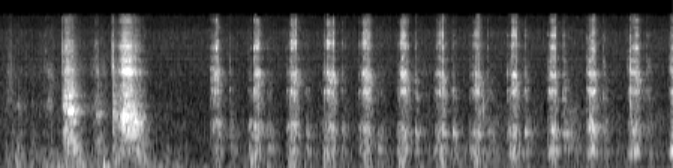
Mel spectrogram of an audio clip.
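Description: Large tailor's shears cutting through cotton fabric on a table. After two louder clicks at the start comes a regular run of short snips, about four to five a second.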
